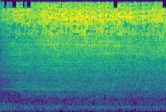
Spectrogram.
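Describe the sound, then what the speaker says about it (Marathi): A loud, continuous hiss rises as batter meets a hot griddle, steaming steadily throughout without any voices. "तवा तापलेला आहे वाफ लागतीये आहे गरम गरम चला आता हे नुसतं बॅटर असं घालायचं"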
